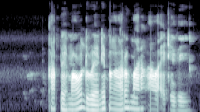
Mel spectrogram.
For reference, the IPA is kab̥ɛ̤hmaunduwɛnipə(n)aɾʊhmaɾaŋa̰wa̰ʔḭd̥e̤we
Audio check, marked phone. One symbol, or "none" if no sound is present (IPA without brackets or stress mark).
ŋ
